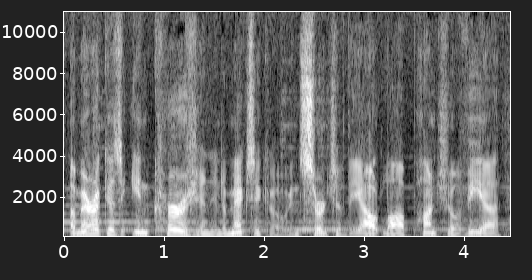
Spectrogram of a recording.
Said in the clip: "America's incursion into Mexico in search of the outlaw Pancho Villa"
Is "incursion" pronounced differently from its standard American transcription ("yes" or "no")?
no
